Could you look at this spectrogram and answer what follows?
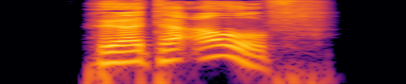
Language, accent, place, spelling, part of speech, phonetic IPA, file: German, Germany, Berlin, hörte auf, verb, [ˌhøːɐ̯tə ˈaʊ̯f], De-hörte auf.ogg
- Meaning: inflection of aufhören: 1. first/third-person singular preterite 2. first/third-person singular subjunctive II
